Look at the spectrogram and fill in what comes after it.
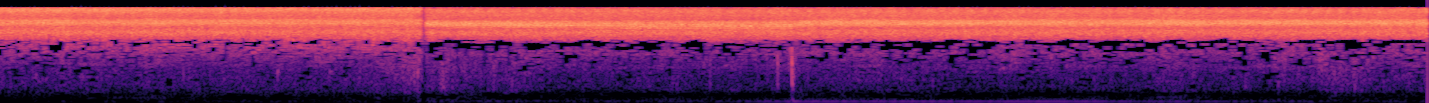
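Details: Summer cicadas at a Japanese macaque park in Sumoto, Hyogo, Japan: a continuous high, hissing drone, with a short low hum and a couple of knocks in the background.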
